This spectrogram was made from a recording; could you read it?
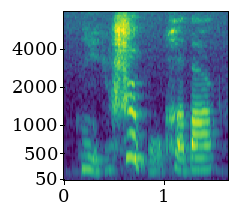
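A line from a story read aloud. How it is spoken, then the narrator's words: Long sigh. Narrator (Chinese): 小胖子长叹一声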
